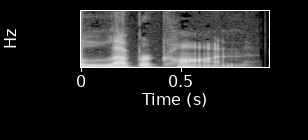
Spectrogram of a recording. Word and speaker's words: leprechaun: Okay, next up is a leprechaun.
